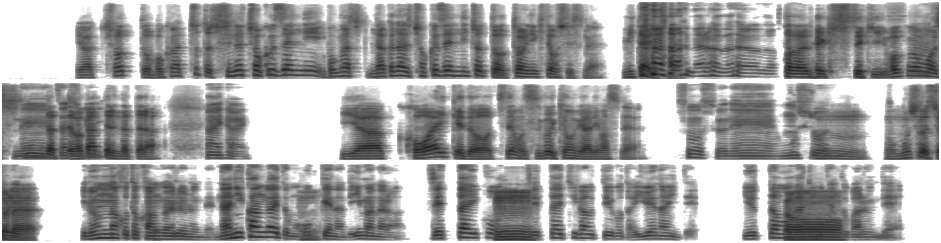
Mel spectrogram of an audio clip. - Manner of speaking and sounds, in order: laugh; tapping
- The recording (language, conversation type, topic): Japanese, unstructured, 宇宙についてどう思いますか？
